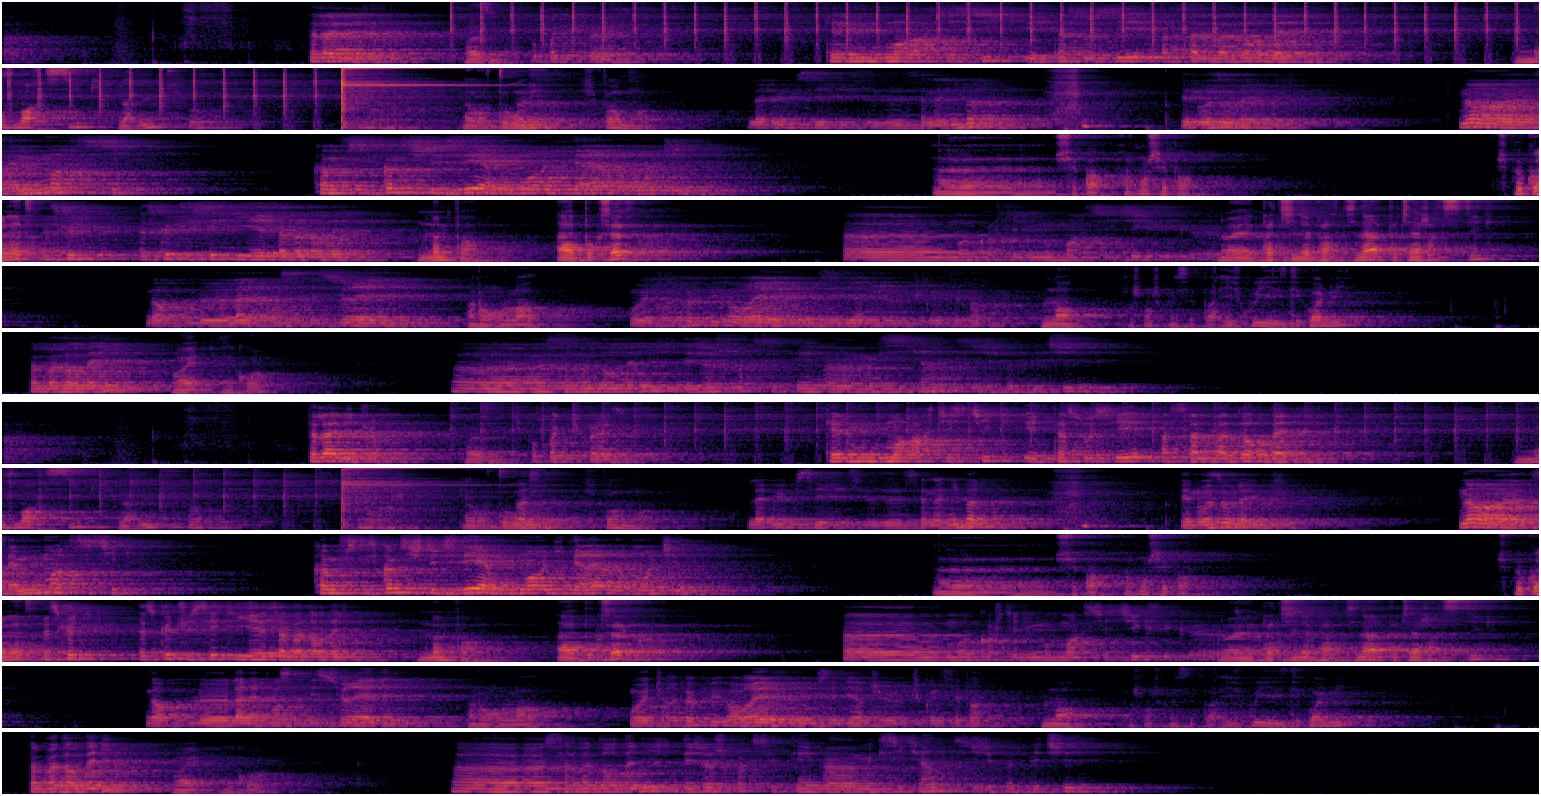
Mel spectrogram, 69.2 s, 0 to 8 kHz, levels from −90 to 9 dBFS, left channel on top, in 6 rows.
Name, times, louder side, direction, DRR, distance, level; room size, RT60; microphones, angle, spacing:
voice 1, 2.3-2.9 4.1-4.7 6.2-9.8 12.9-13.0 14.2-14.5 15.0-15.7 17.1-19.0 20.4-21.2 22.5-23.9 25.4-28.3 34.9-35.2 35.6-37.2 39.0-39.1 40.9-44.4 47.2-49.3 50.8-53.5 57.8-58.5 61.0-65.8, right 2 dB, 80° right, 0 dB, 1.6 m, -39 dB
Clock, 3.4-15.3, left 12 dB, 80° left, 0.4 m, -37 dB
voice 2, 3.5-3.8 11.3-12.9 15.0-15.7 16.0-16.4 19.4-19.7 30.0-32.0 34.4-34.9 37.7-38.2 38.7-39.3 43.7-45.8 49.6-50.2 53.9-54.2 54.6-56.3 58.9-59.7, left 3 dB, 30° left, 7 dB, 0.6 m, -40 dB
16.5 x 13.5 x 2.7 m, 2.1 s
head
